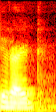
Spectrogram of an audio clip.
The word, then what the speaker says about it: Wright: D part भी मैंने डाला है, राइट, WRIGHT, राइट, pronunciation same लेकिन डिफरेंट है स्पेलिंग इसकी।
